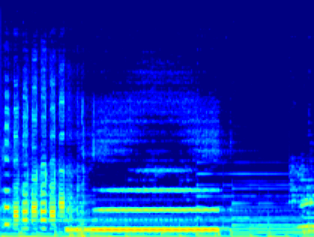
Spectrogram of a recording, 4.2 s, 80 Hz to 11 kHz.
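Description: Telephone ringback tone on a call to 911: one steady ring of about two seconds, after a quick run of short tones in the first second, over a music bed with a low drone.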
